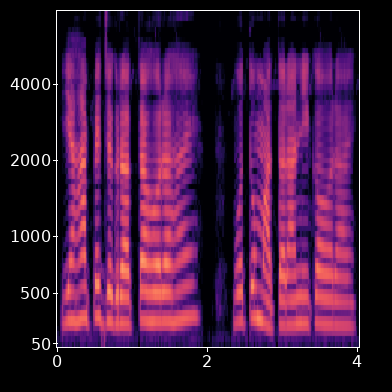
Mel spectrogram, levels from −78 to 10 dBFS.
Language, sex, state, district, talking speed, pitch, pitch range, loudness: Hindi, female, Uttar Pradesh, Lalitpur, 205 wpm, 250 Hz, 225-265 Hz, -16 LUFS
